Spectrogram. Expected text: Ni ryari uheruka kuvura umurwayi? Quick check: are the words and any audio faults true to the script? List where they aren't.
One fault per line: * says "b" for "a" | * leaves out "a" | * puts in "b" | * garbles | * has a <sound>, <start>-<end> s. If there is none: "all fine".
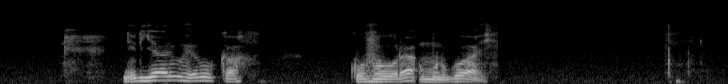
all fine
